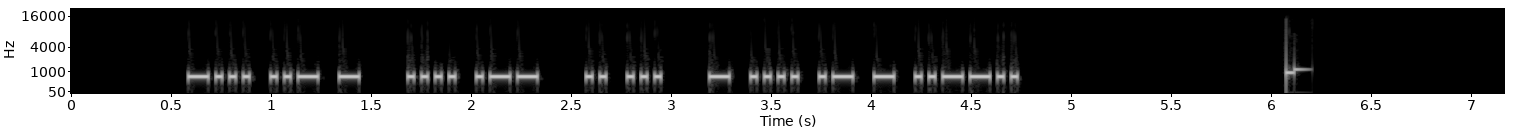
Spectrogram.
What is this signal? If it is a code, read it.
Morse code, heard as a keyed tone, about 34 wpm, 700 Hz. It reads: BUT HW IS THAT?
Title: Sentences from Top 100 Words and Abbreviations 35wpm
